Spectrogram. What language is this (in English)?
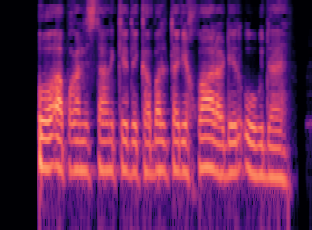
Pashto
